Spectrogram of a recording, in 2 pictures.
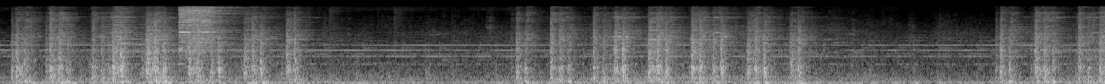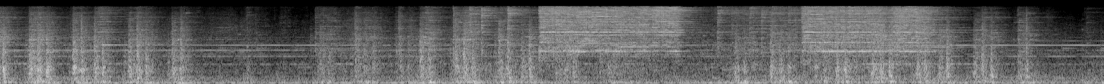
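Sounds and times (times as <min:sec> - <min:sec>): wheels clicking over rail joints: 0:00.0 - 0:03.2, 0:09.9 - 0:21.6
high-pitched wheel squeal: 0:16.4 - 0:18.3, 0:19.0 - 0:20.6.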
